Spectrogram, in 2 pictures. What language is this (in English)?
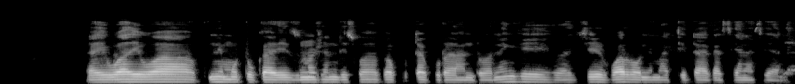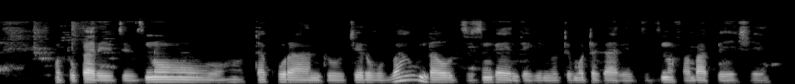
Ndau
